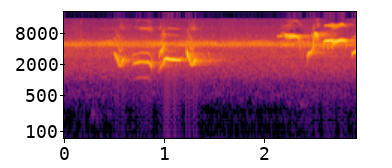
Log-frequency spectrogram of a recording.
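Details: A brown thrasher sings quick bursts of sweeping, slurred notes, each phrase different from the last and never repeating, over a steady high insect-like hiss.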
